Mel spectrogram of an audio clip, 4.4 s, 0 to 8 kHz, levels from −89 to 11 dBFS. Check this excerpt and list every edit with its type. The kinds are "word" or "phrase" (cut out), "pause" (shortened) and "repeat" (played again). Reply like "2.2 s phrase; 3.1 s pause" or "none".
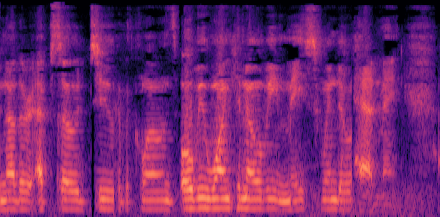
1.1 s word; 1.8 s word; 3.5 s word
